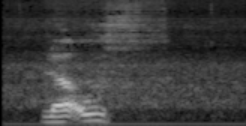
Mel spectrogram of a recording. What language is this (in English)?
Persian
